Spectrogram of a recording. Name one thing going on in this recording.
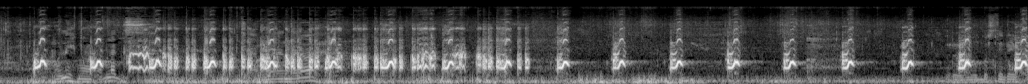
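A bird cries out in sharp, repeated distress calls.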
